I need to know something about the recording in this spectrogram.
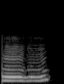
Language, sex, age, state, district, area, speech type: Sindhi, female, 45-60, Gujarat, Kutch, rural, conversation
